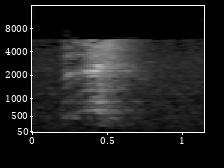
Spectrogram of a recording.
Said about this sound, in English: Bless you.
